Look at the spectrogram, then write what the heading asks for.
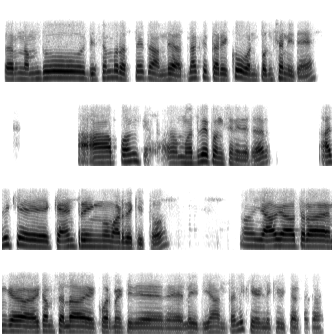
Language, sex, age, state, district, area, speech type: Kannada, male, 18-30, Karnataka, Mandya, urban, conversation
